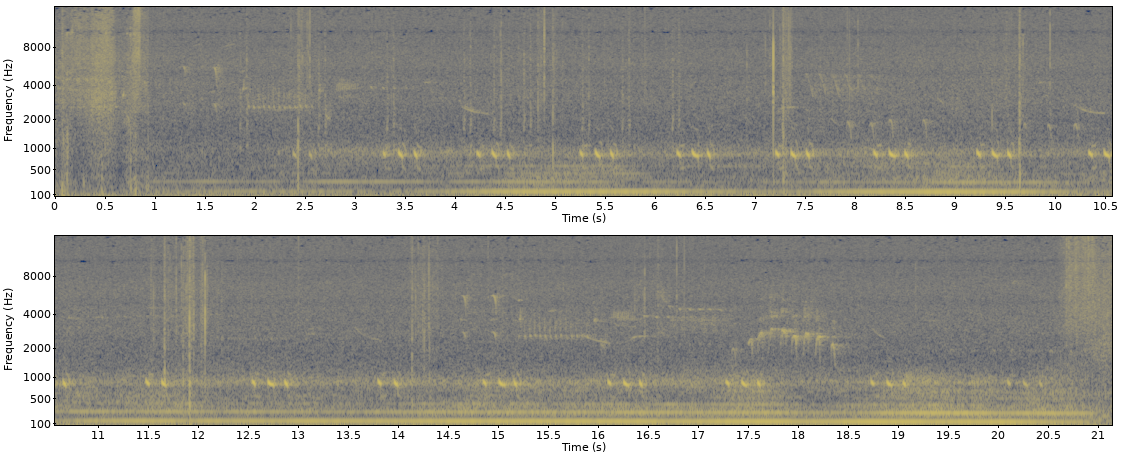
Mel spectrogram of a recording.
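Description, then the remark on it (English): A black-billed cuckoo, sitting in the open, sings a steady series of short, clipped mid-pitched notes, often in quick pairs, repeated evenly for the whole stretch over a continuous low droning hum. “He or she, I'm not sure, just the male singer, male and female.”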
